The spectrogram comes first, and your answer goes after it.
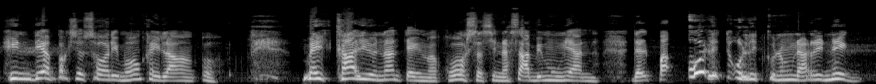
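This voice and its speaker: A woman's voice: medium pitch, lively intonation, moderate pace, a bit bright, dry recording, natural voice. An actress playing a wronged, protective, vengeful mother in a Filipino radio drama, confrontational and dramatic. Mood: angry, accusing.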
